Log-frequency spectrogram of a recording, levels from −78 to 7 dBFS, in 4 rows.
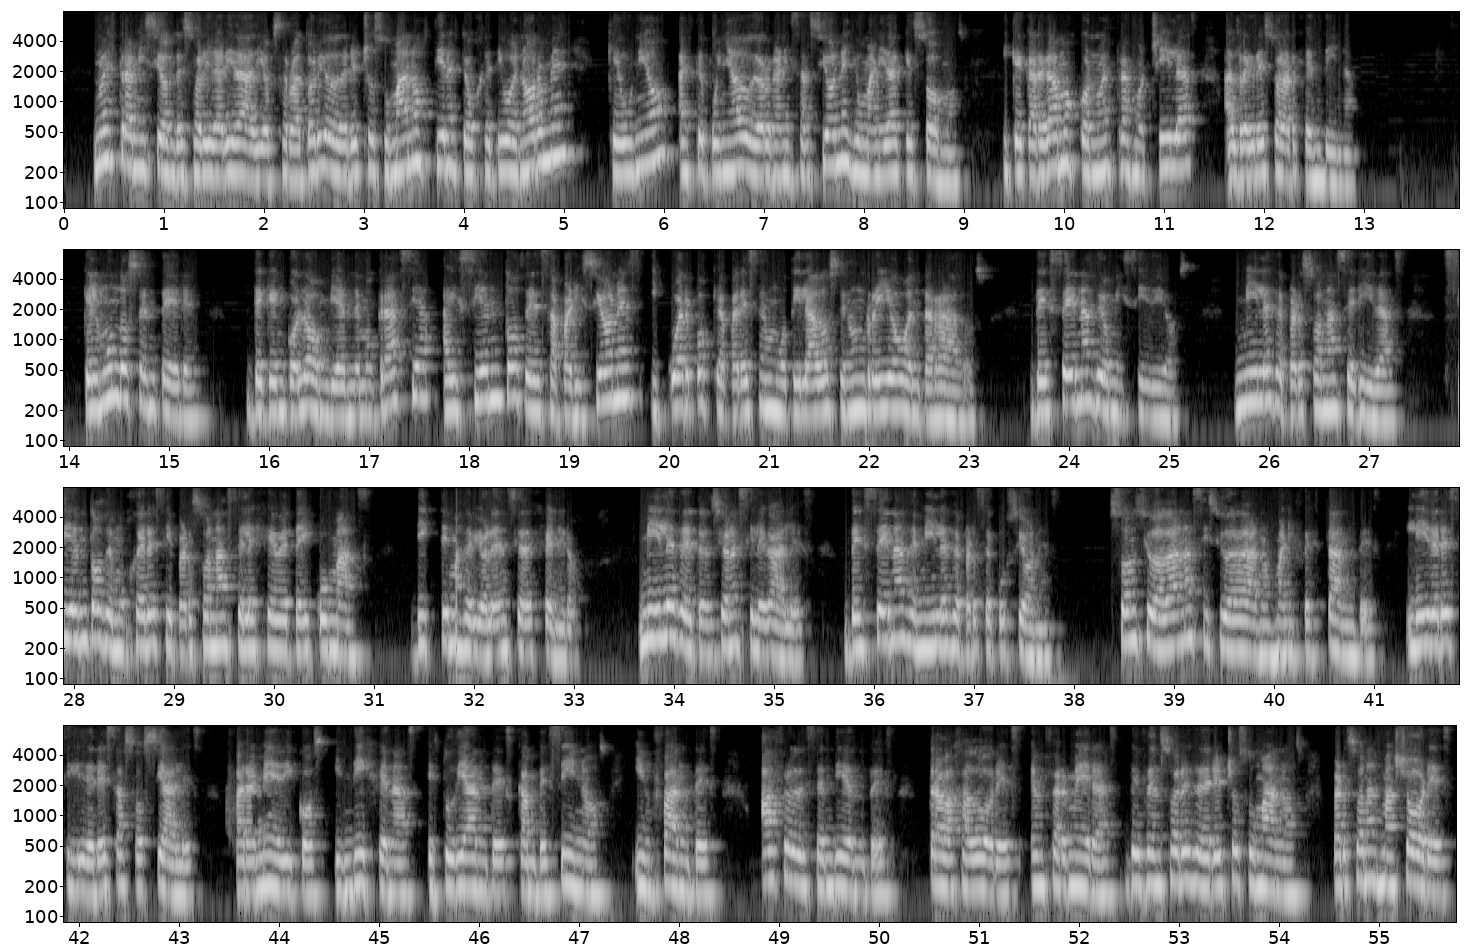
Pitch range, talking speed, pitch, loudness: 175-210 Hz, 120 wpm, 190 Hz, -15 LUFS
